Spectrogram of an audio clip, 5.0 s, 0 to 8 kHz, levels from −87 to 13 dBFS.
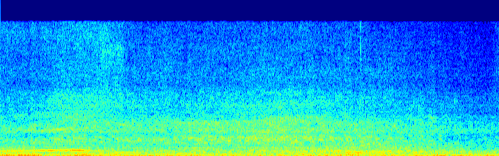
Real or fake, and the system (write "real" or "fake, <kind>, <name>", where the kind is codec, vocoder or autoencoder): fake, autoencoder, DAC-VAE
